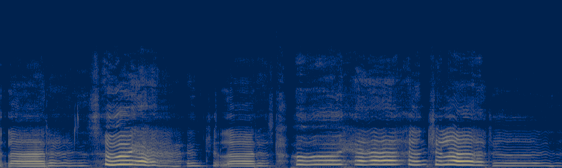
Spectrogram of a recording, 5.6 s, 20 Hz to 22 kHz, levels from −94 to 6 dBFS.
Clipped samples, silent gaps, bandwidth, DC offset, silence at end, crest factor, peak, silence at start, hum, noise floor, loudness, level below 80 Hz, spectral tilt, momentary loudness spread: under 0.1%; none; 14 kHz; under 0.1%; 0.1 s; 18 dB; -16 dBFS; 0.1 s; none; -52 dBFS; -32 LUFS; -72 dBFS; -2.5 dB/octave; 21 LU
